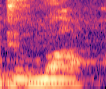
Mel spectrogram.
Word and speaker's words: Dumas: Warren Dumas. Okay, spelled WuhryndUmas. The S is silent. Dumas. It's French, baby. Absolutely.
